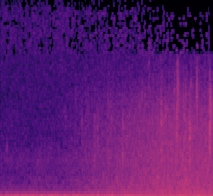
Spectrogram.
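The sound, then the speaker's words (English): A rain storm sound effect: steady, dense rainfall hisses continuously, a broad wash of patter on surfaces with a faint low rumble underneath, growing slightly louder toward the end. No voices. “It was a dark and stormy night as we got word that Wego the Wonder Dog was missing.”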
